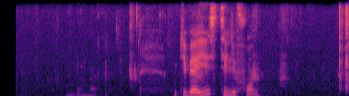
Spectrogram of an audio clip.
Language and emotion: Russian, neutral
